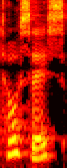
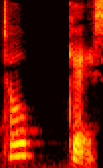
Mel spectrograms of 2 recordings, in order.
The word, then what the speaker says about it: toques: I don't want toses. I want toques.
